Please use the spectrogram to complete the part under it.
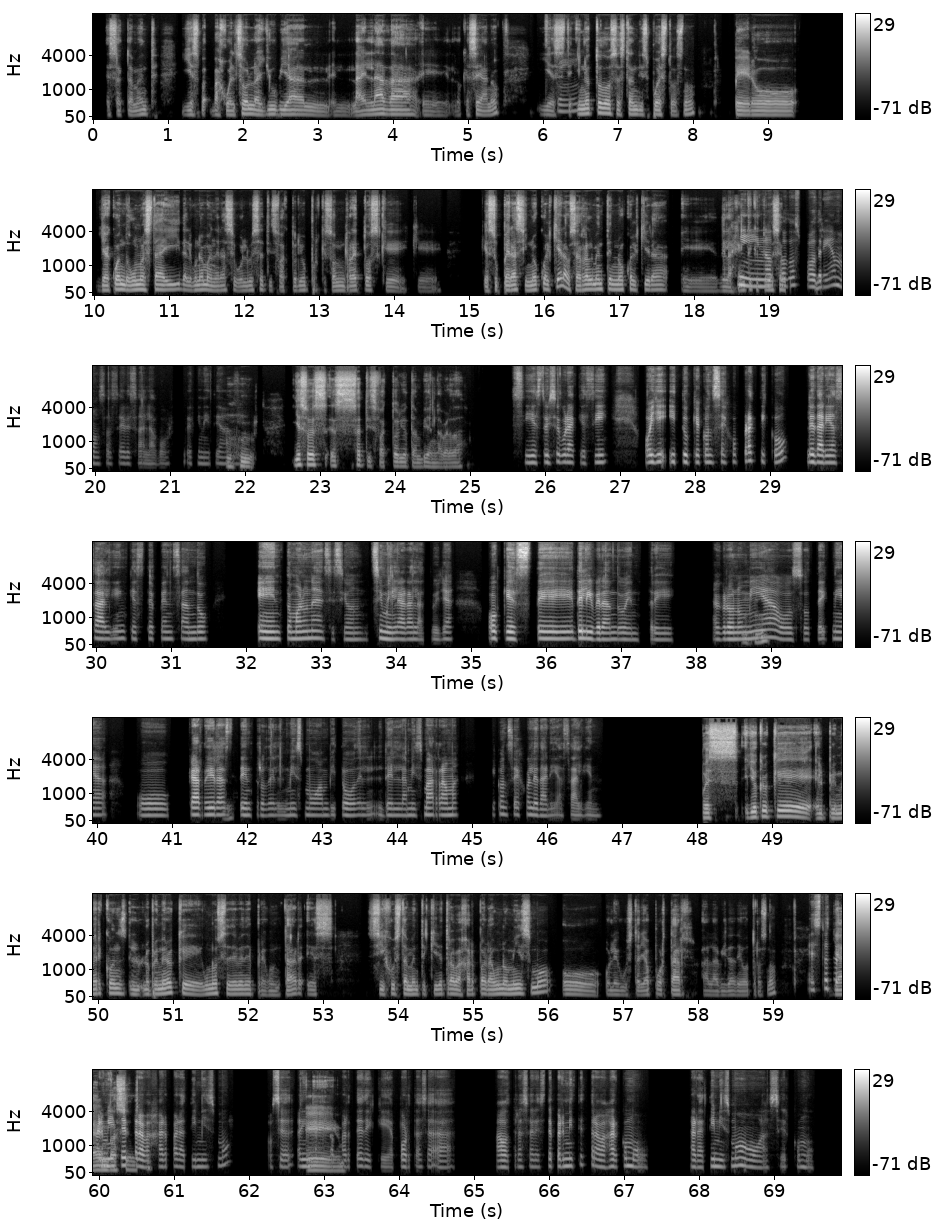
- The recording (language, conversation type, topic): Spanish, podcast, ¿Qué decisión cambió tu vida?
- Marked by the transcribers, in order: unintelligible speech; unintelligible speech; other background noise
